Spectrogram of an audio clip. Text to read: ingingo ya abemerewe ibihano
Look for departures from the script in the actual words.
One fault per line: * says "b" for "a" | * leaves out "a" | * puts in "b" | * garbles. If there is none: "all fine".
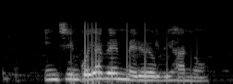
all fine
